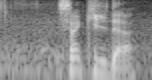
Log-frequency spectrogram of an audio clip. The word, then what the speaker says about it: Saint-Kilda: Comment on le prononce, Guilde? Saint-Kilda.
